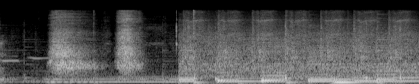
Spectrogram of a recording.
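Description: Two short puffs of breath, as when blowing out birthday candles, about half a second and a second in. Background music with a moving bass line follows.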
